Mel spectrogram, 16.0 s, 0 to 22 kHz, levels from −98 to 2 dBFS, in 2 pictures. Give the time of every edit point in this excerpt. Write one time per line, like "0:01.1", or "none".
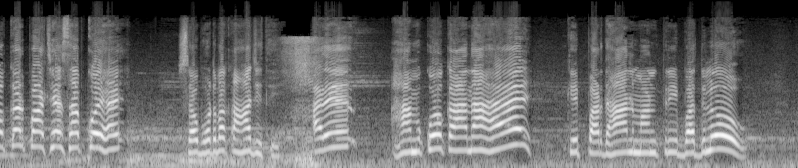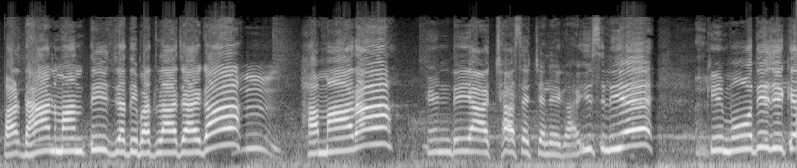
0:03.1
